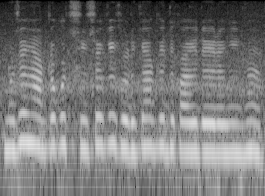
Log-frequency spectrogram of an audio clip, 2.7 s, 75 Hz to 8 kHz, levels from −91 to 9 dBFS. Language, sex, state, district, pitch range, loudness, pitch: Hindi, female, Chandigarh, Chandigarh, 215-245 Hz, -13 LUFS, 230 Hz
